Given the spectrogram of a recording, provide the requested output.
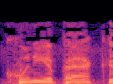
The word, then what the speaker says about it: Quinnipiac: Quinnipiac, I think is how it's pronounced.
